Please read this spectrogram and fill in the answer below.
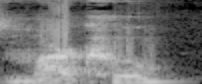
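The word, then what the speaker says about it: Marcou: pronounce the last name right i can certainly spell it it's mark who it's m-a-r-c-o-u and dan wrote a book i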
